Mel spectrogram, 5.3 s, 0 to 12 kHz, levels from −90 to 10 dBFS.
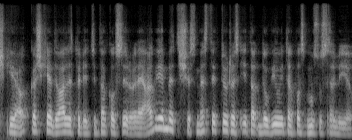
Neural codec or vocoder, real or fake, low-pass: codec, 16 kHz in and 24 kHz out, 0.6 kbps, FocalCodec, streaming, 4096 codes; fake; 10.8 kHz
